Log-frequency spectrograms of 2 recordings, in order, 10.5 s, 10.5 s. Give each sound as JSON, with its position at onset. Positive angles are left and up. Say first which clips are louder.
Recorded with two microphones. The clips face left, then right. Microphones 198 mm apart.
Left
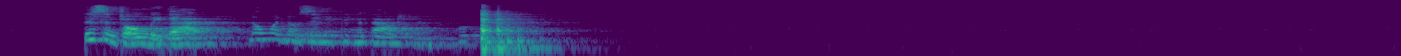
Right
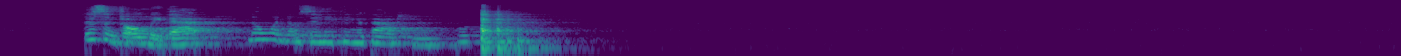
{"t": 0.6, "sound": "a woman speaking", "louder": "left 1 dB", "side_deg": 20, "distance_m": 1.2}
{"t": 3.6, "sound": "a cupboard door", "louder": "even", "side_deg": 0, "distance_m": 0.7}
